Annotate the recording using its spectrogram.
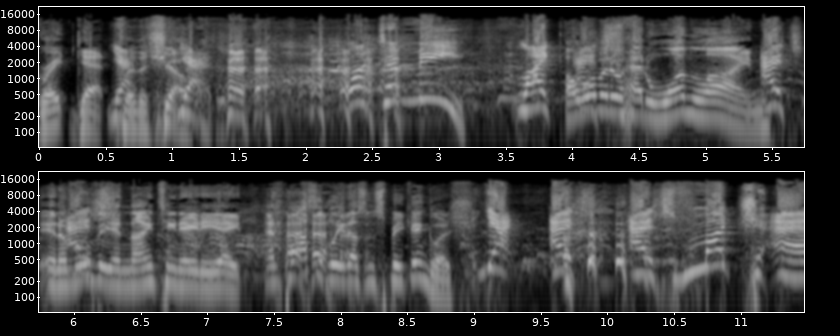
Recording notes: A live recording at SiriusXM radio, where they field questions (from callers and an in-studio audience).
